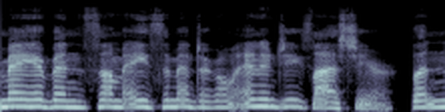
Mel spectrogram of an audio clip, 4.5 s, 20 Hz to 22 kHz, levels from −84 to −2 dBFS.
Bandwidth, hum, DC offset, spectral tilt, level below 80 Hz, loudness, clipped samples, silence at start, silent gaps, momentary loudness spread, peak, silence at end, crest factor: 15 kHz; none; under 0.1%; -4.5 dB/octave; -72 dBFS; -25 LUFS; under 0.1%; 0 s; 3.97-4.08 s; 8 LU; -10 dBFS; 0 s; 16 dB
